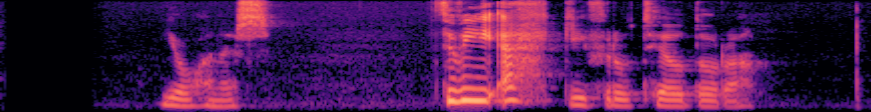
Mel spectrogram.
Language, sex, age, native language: Icelandic, female, 30-39, Icelandic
